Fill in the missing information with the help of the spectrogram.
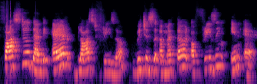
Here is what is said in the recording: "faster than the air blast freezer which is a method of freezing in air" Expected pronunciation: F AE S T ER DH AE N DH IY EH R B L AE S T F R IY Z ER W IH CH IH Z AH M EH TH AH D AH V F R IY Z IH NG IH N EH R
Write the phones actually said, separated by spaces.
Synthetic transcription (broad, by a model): F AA S T ER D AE N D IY EH R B L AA S T F R IY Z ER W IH CH IH Z AH M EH T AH D AH V F R IY Z IH NG IH N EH R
